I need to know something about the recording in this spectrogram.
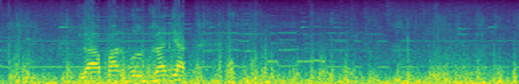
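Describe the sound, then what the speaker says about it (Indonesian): Strong wind buffets the microphone on a hilltop overlooking terraced fields at Bukit Panyaweuyan in Majalengka, a loud continuous roar and rumble throughout, with a person speaking over it. "Anginnya sangat kencang sekali."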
